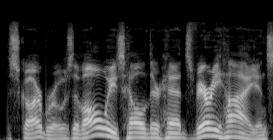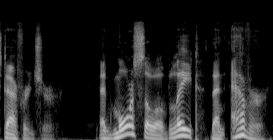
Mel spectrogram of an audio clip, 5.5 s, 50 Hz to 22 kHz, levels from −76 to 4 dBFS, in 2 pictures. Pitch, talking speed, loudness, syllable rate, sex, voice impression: 125 Hz, 200 wpm, -18 LUFS, 5.3 syllables/s, male, masculine, middle-aged, thick, tensed, powerful, clear, fluent, intellectual, slightly calm, mature, friendly, unique, wild, lively, slightly kind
